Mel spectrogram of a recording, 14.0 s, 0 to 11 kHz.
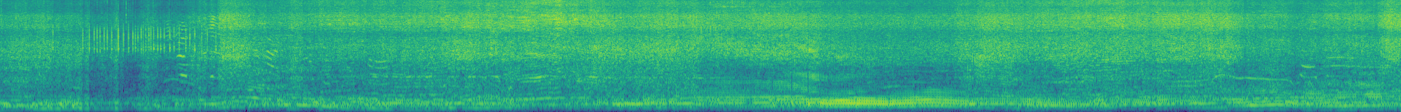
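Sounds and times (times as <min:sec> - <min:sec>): dirt bike engines revving: 0:00.0 - 0:14.0.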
